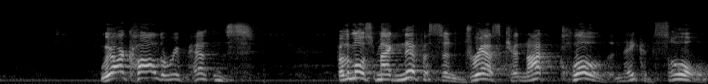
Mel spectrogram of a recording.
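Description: A man speaks quickly and with animation.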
